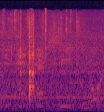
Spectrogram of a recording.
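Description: A few light clicks and taps from a trading card being handled in the fingers, the sharpest about half a second in.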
